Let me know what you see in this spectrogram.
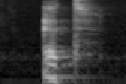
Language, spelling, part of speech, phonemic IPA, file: Dutch, et-, prefix, /ɛt/, Nl-et-.ogg
- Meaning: anew, again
